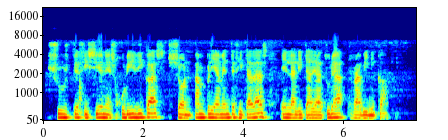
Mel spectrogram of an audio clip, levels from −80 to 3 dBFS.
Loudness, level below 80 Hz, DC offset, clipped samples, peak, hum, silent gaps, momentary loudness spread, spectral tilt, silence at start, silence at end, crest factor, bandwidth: -14 LUFS; -48 dBFS; under 0.1%; under 0.1%; 0 dBFS; none; none; 6 LU; -6.5 dB/octave; 0.1 s; 0.55 s; 12 dB; 7 kHz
